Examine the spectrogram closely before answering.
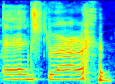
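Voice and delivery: high nasal yell of the name, imitating; hammed-up nasal cry of Angstrom; nasal shouted name. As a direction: shout the name through the nose, mock. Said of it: "He went like".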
